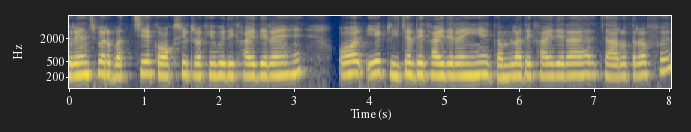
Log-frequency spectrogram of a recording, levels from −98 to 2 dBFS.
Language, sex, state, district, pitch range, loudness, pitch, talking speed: Hindi, female, Chhattisgarh, Sukma, 225-240 Hz, -14 LUFS, 230 Hz, 195 wpm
